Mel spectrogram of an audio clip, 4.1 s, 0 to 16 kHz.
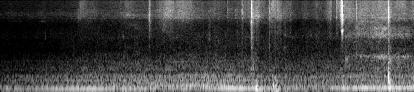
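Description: A car driving on a Detroit freeway near I-94 and Gratiot, a steady engine and road rumble that builds slightly as it accelerates, with faint clicks and a low droning hum throughout.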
